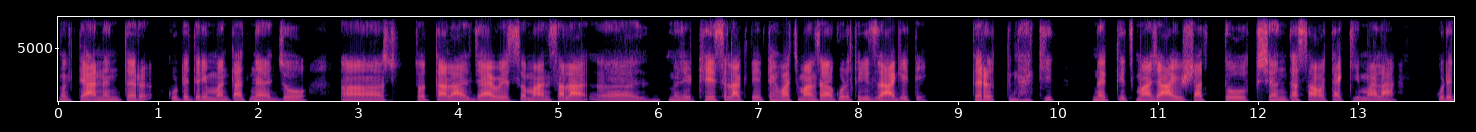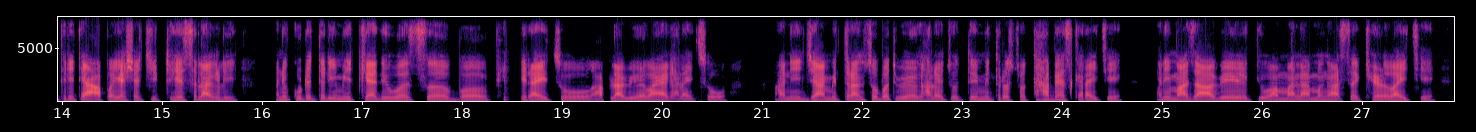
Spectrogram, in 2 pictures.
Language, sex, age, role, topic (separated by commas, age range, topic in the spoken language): Marathi, male, 20-24, guest, कधी एखादं अपयश शेवटी तुमच्यासाठी चांगल्या नशिबात बदललं आहे का?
